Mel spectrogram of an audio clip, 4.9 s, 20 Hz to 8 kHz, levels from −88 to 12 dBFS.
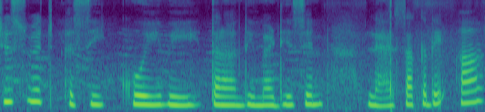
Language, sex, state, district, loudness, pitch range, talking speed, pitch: Punjabi, female, Punjab, Kapurthala, -14 LUFS, 225-255 Hz, 125 wpm, 235 Hz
